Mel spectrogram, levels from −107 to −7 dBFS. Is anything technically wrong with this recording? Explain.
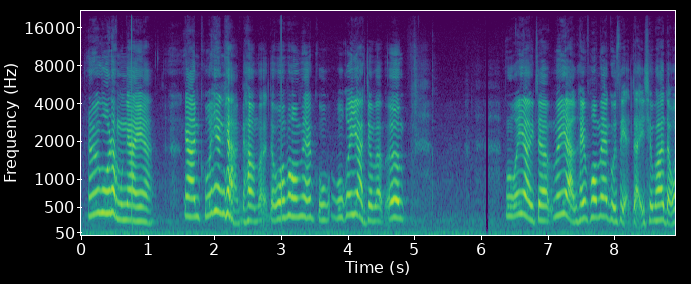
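Yes, the speech drops out three times as blocks of digital silence: about 10 ms at 0.76 s and 3.00 s, then 40 ms from 6.07 to 6.11 s. Samples were zeroed, likely from an unfilled buffer, so the first two tick and the longer one leaves a short hole.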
